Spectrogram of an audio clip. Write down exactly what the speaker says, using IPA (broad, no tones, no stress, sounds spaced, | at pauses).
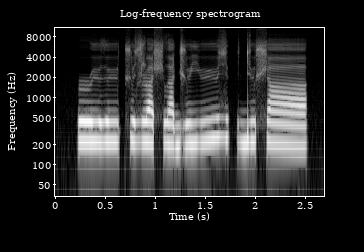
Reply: ɹ y ð yː t͡ʃ y z ɭ a ʃ ð a d͡ʒ y j yː z | d y ʃ aː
